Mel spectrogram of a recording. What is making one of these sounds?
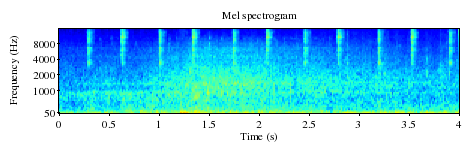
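A car whooshes past close by.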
